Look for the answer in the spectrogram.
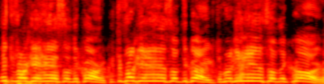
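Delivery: put-on shrill, very high, aggressive barked yell, repeated. Retelling six cops with guns pointed: imitating cops yelling aggressively. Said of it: "they are going ham".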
